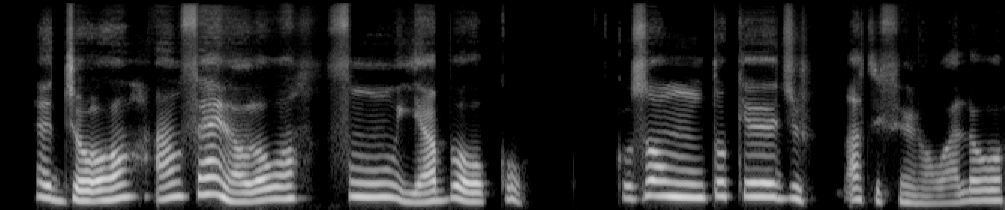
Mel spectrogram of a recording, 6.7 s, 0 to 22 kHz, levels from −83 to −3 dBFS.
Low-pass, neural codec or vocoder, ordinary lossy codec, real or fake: none; autoencoder, 48 kHz, 32 numbers a frame, DAC-VAE, trained on Japanese speech; none; fake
